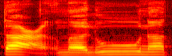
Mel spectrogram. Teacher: ان اللہ بما تعملون، تا عین زبر تا، عین کو حلق کے درمیانی حصے سے کھچاؤ پیدا کر کے زور لگ کے ذرا ادا ہوتا ہے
